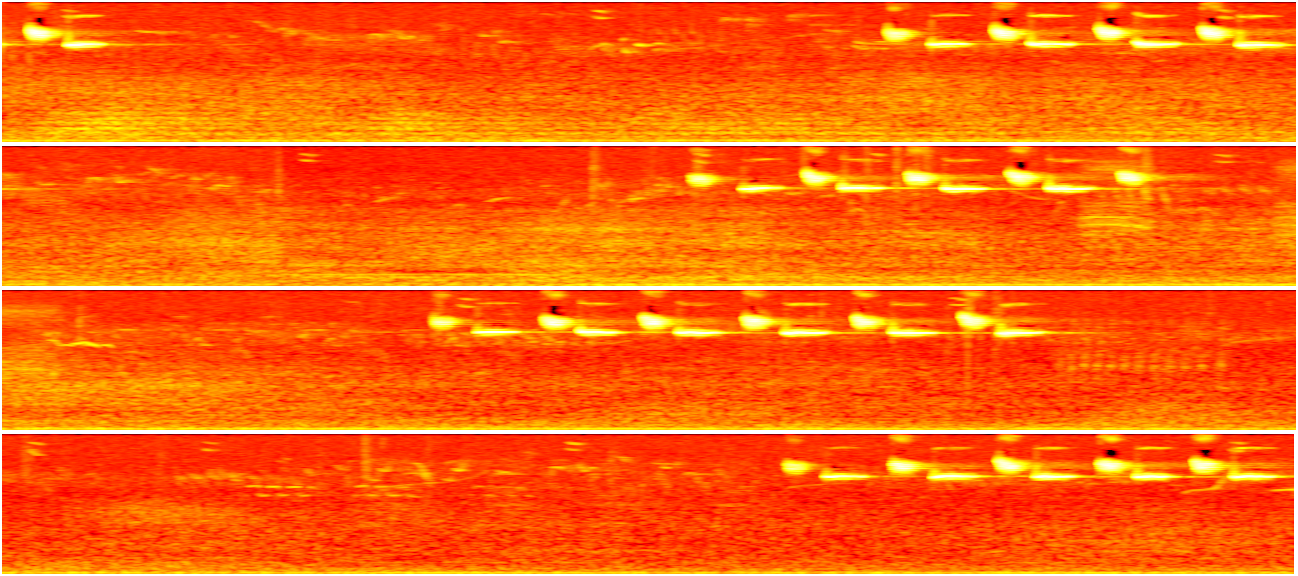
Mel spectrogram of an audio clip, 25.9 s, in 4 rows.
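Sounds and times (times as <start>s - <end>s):
great tit singing two-note phrases: 0.0s - 0.6s, 4.4s - 6.6s, 9.7s - 12.3s, 14.9s - 18.7s, 20.7s - 25.8s
faint hum: 0.0s - 25.8s.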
